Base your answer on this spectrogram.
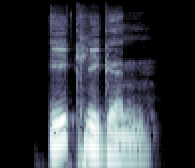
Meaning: inflection of eklig: 1. strong genitive masculine/neuter singular 2. weak/mixed genitive/dative all-gender singular 3. strong/weak/mixed accusative masculine singular 4. strong dative plural
- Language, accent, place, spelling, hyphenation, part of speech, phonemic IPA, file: German, Germany, Berlin, ekligen, ek‧li‧gen, adjective, /ˈeːklɪɡn̩/, De-ekligen.ogg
